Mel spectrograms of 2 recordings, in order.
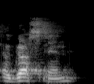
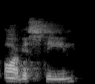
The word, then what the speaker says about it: Augustine: Saint Augustine, or Augustine, you've probably heard it pronounced both ways, was probably one of the most influential and easily one of the most important Christian philosophers and theologians from antiquity.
